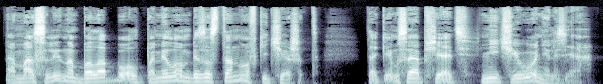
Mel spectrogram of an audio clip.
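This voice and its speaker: A man voicing a sullen young street thug who talks low and grudgingly in slang. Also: animated, normal speed, gravelly, breathy edge, dry recording, studio quality.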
